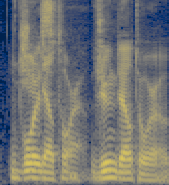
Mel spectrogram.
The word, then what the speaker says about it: June Del Toro: June Del Toro, voiced by Montse Hernandez.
